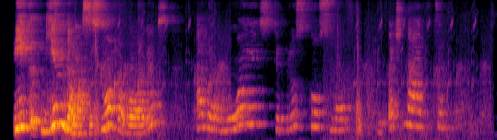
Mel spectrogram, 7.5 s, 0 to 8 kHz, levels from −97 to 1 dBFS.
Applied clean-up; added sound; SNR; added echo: neural separator model SepFormer DNS4.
